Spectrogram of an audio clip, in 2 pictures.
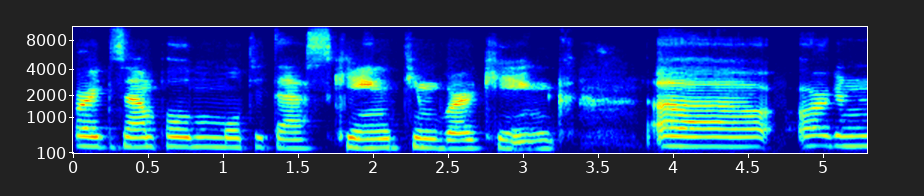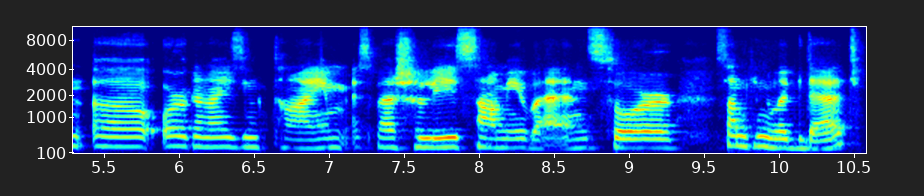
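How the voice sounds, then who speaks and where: Slow, hesitant woman. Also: mid-range voice, flat delivery. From Serbia. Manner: hesitant, many "uh" pauses. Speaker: former master's student and business owner. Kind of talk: panel interview answer.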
